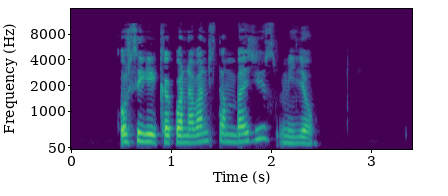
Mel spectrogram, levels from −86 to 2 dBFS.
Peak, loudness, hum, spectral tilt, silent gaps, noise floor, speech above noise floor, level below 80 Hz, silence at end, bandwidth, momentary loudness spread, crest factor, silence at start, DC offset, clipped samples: -4 dBFS; -24 LUFS; none; -4.5 dB/octave; none; -83 dBFS; 59 dB; -76 dBFS; 1 s; 11 kHz; 10 LU; 22 dB; 0.5 s; under 0.1%; under 0.1%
